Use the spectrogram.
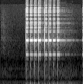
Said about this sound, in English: Hear that? I like the loud, kind of brash kind of alarm, because if it's not loud enough and it's not brash enough, I don't get up. I just hit the snooze button and I go back to sleep.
